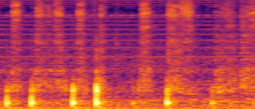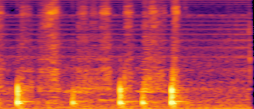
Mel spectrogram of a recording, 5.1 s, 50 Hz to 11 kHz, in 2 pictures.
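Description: Pen writing notes on a board or paper during a class-10 plant hormones science lesson, a close run of short scratchy strokes in an irregular rhythm with no talking.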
